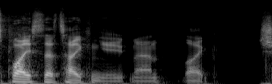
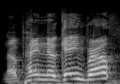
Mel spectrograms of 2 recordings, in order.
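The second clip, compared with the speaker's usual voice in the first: mock bro; 10 semitones higher, 10 dB louder than usual. Mocking bro encouragement.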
